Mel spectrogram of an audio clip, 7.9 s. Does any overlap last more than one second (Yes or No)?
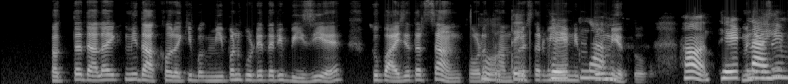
Yes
